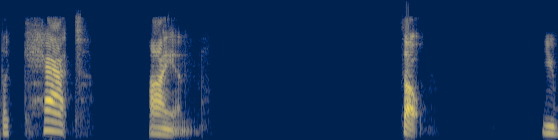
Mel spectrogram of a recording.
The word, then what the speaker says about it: cation: And this thing is called a cation. So you pronounce this, that first, then this. So cation is how that's pronounced.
